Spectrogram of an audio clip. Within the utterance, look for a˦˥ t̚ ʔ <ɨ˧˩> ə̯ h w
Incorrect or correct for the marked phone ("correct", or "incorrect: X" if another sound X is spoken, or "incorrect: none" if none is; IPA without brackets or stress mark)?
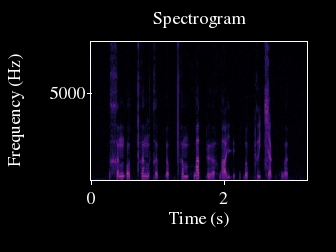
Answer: correct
